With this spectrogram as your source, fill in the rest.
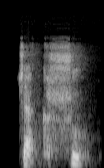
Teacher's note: This ukshu is actually the cerebral sh. So the tongue should ideally be bent and pointed upwards.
